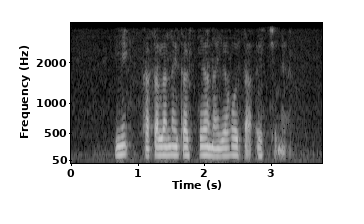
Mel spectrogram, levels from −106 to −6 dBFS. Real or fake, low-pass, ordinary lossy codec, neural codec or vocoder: fake; 3.6 kHz; AAC, 32 kbps; codec, 16 kHz, 4 kbps, FunCodec, trained on Chinese and English, 50 frames a second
